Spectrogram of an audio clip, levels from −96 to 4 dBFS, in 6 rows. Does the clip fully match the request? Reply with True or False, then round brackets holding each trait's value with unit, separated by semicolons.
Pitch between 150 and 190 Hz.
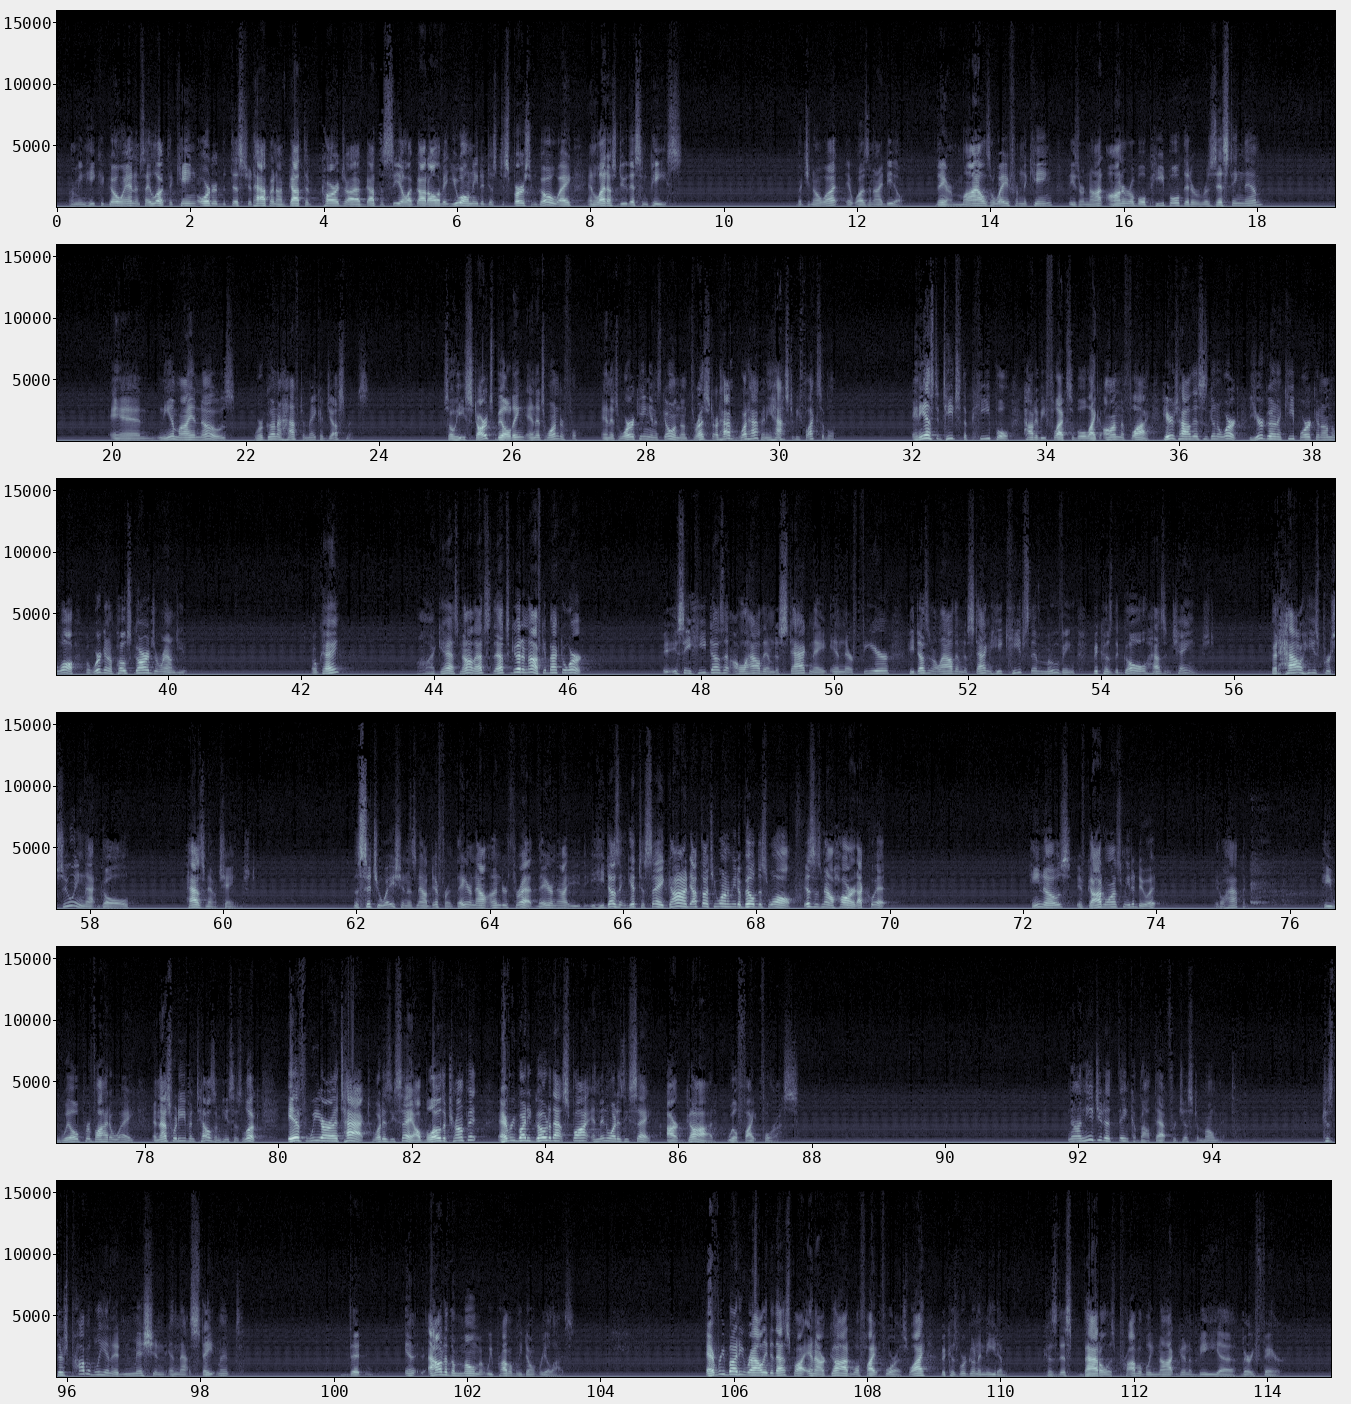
False (140 Hz)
